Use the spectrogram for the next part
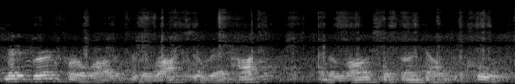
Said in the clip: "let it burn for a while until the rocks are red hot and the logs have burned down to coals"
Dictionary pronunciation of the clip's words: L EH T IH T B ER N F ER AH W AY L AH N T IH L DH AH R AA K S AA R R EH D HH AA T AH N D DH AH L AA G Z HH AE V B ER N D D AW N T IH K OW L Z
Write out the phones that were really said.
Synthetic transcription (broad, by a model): L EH T IH T B ER N F ER AH W AY L AH N T IH L DH AH R AA K S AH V R EH D HH AA T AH N DH AH L AA G Z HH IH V B ER N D D AW N T IH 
